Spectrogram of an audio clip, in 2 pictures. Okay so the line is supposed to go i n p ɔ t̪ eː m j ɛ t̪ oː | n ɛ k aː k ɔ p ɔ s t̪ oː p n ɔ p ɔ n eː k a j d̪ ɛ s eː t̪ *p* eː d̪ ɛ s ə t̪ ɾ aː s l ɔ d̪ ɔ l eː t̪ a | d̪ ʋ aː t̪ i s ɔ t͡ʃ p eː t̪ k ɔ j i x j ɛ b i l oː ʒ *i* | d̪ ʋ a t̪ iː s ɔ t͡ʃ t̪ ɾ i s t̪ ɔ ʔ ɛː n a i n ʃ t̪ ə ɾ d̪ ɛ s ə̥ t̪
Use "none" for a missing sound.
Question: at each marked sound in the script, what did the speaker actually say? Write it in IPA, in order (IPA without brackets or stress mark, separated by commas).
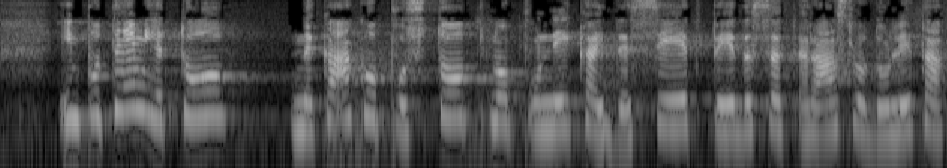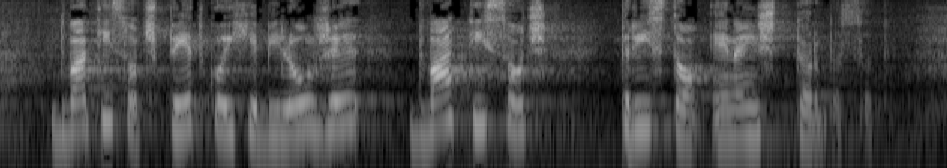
p, e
